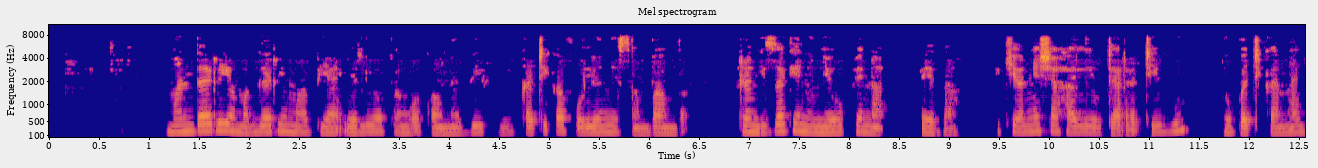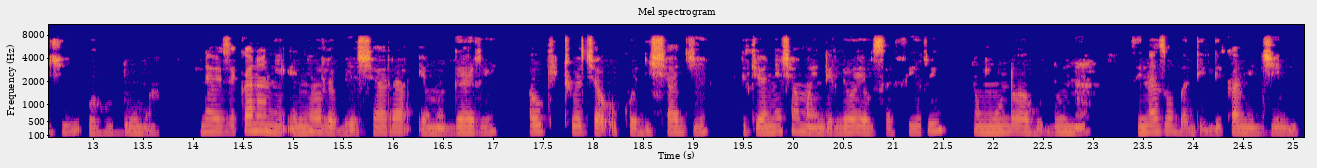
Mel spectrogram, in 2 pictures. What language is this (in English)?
Swahili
